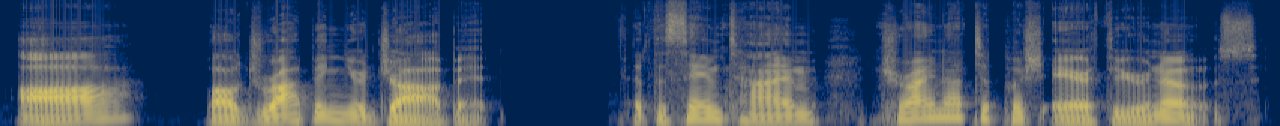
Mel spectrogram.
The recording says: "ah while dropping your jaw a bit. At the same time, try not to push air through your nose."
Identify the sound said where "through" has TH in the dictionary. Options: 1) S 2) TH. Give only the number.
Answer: 2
